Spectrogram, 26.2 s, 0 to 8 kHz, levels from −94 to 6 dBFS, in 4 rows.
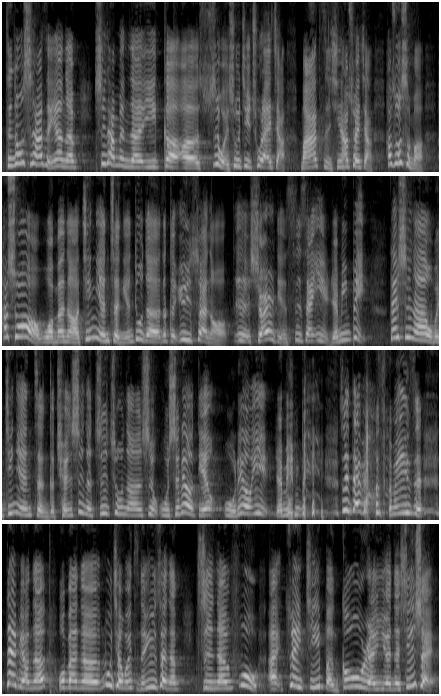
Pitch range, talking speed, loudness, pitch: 280-385 Hz, 275 characters per minute, -28 LUFS, 320 Hz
